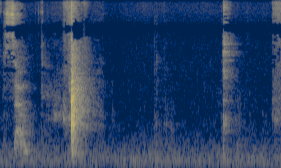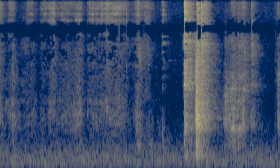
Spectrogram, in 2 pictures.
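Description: A knife chops through a pepper onto a cutting board.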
